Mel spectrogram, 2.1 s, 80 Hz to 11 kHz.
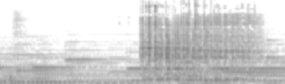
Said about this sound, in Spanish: Tiramos, ¿no? Otra vez estiramos. Y ahora os digo, ¿vale? Eh, igual, de 2 a 4 dados y a ver qué os sale.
